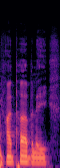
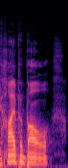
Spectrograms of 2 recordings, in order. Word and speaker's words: hyperbole: Just a note that Mark Langdon did indeed, instead of saying hyperbole, say hyperbole. I let it slide. I don't know why. – But the reason I let it slide is because I used to pronounce it hyperbole as well until someone corrected me.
